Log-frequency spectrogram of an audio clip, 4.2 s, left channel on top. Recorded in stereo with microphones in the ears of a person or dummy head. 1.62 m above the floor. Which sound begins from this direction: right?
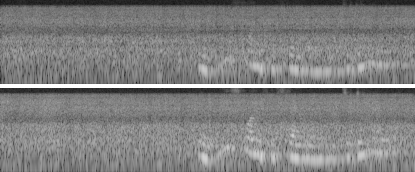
A woman speaking, at 2.0 s.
